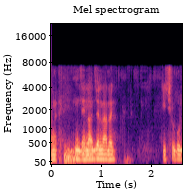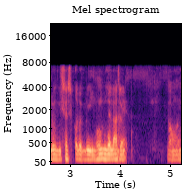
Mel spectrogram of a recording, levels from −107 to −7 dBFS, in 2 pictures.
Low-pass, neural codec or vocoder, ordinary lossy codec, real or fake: 7.2 kHz; codec, 24 kHz, 1.5 kbps, HILCodec; none; fake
